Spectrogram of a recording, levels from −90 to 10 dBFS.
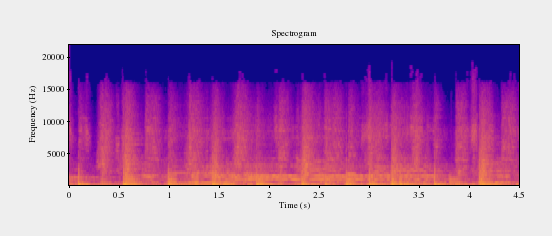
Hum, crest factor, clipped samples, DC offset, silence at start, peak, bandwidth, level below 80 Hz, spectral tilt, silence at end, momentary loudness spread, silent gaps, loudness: none; 18 dB; under 0.1%; under 0.1%; 0 s; 0 dBFS; 17 kHz; -30 dBFS; -4.5 dB/octave; 0 s; 3 LU; none; -18 LUFS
